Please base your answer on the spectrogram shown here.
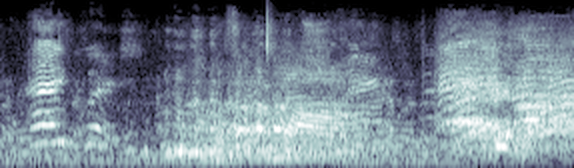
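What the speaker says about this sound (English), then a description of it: "everybody else, scream out, hey Crush" A theme park crowd with many children shouts a greeting in unison at a Disney show, a loud swell of excited voices over general chatter, rising again near the end.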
